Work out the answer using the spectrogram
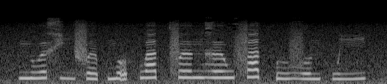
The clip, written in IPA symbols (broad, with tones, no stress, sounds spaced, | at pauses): n u˨˦ ə̯ x i̤˨˩ f əː˨˩ p̚ m o̰˧˨ h w a˦˥ t̚ f əː˧ ŋ ɣ əː˧ w f a˦˥ t̚ ʔ u˨˦ v o˧ n h w i˨˦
